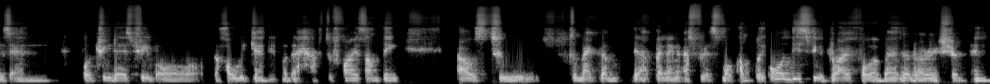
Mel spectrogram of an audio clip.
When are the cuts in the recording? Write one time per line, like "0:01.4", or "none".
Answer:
0:07.7

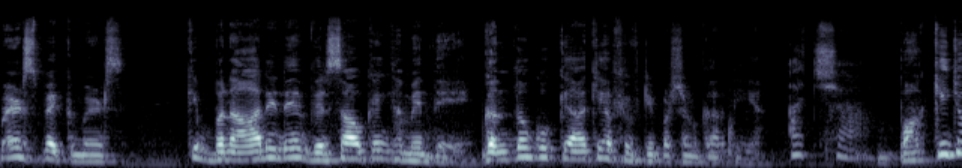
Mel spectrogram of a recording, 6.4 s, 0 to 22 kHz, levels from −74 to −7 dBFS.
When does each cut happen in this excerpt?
0:03.1

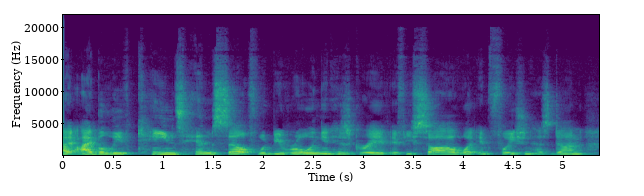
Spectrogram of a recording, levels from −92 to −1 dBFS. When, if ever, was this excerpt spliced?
none

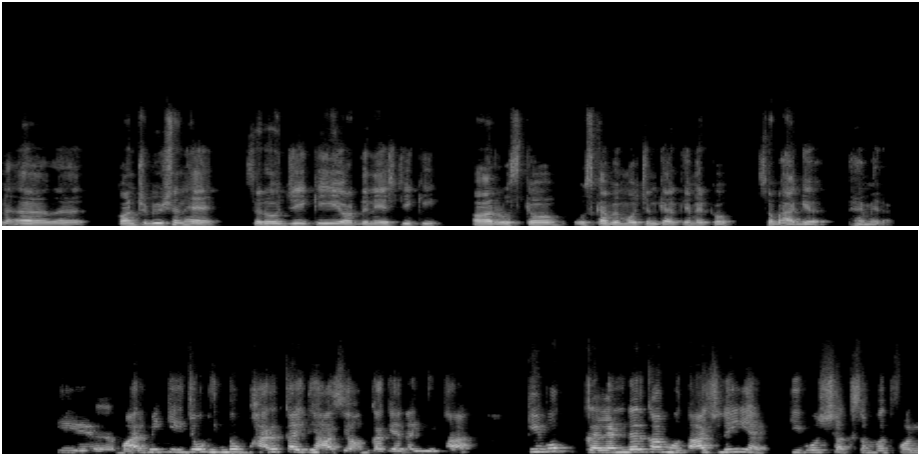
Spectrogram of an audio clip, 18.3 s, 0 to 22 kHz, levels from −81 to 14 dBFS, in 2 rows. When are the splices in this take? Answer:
0:09.8

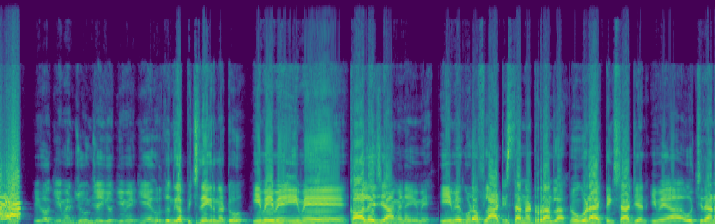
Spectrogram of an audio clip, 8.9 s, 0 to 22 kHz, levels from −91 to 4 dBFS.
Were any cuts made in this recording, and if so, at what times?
0:03.1
0:04.3
0:05.4
0:07.1
0:08.1

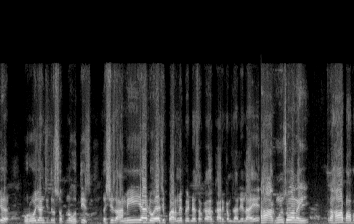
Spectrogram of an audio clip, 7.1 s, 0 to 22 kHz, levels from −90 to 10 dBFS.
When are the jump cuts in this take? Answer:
0:05.2

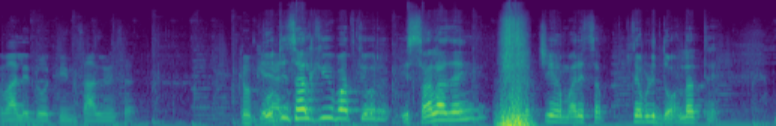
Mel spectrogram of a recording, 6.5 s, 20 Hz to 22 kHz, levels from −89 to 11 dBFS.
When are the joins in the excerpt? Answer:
0:04.2

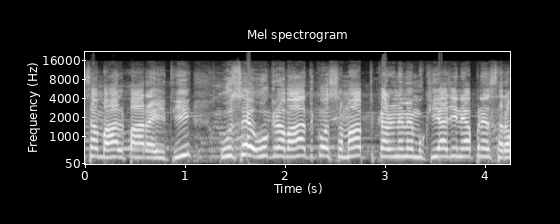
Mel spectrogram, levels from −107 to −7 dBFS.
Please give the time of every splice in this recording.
none

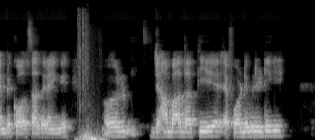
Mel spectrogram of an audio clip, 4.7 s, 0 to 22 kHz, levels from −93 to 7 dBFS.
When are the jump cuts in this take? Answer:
0:01.2

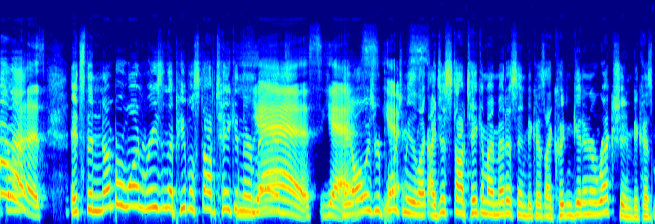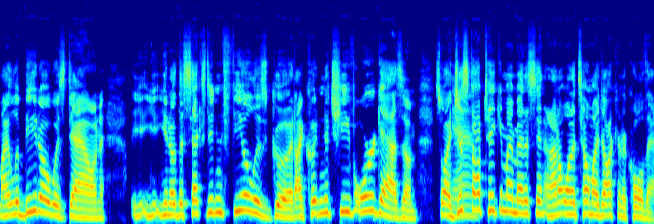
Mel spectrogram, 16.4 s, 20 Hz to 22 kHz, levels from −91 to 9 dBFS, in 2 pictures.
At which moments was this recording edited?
0:04.3
0:08.1
0:09.8

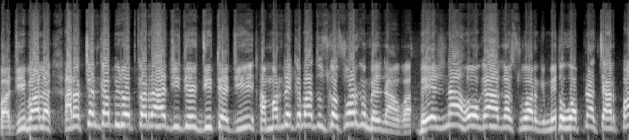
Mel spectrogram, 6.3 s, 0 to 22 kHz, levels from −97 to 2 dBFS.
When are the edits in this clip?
0:02.5
0:04.1
0:05.5

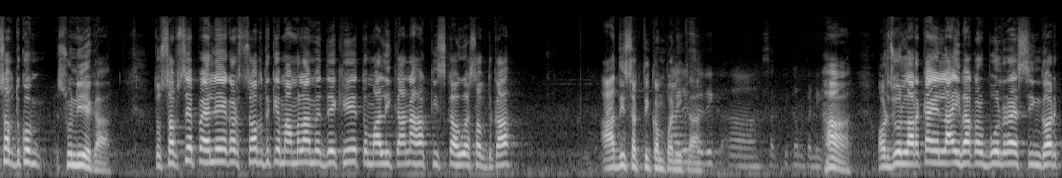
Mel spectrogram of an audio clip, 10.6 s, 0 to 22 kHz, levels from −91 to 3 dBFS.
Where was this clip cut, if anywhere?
none

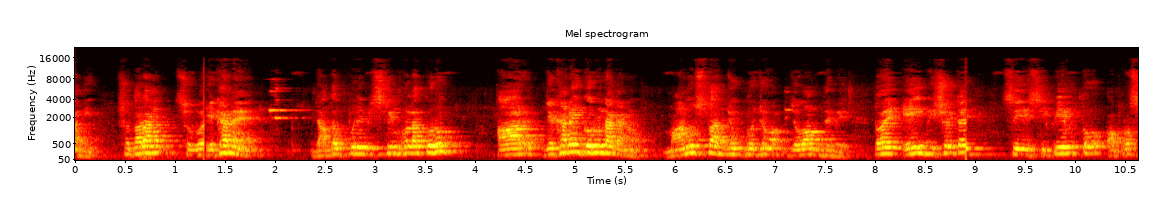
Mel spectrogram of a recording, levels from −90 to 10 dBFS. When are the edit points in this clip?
0:01.3
0:08.9

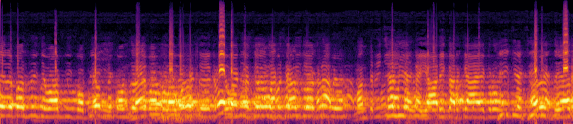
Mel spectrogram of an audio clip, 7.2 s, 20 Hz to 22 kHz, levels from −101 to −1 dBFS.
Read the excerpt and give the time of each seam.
none

